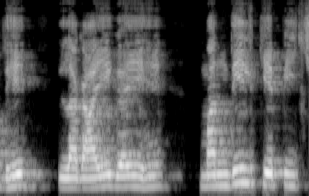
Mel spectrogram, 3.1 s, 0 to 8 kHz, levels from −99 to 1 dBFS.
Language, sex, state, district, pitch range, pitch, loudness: Hindi, male, Bihar, Saran, 160-175 Hz, 170 Hz, -17 LUFS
